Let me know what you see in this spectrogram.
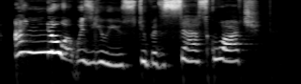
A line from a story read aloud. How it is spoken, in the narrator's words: Stina screamed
